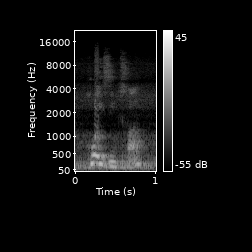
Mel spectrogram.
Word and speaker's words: Huizinga: One of the most important game theorists, a Dutch gentleman who I previously called Johan Huizinga, until a Dutch friend informed me it was pronounced Huizinga,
